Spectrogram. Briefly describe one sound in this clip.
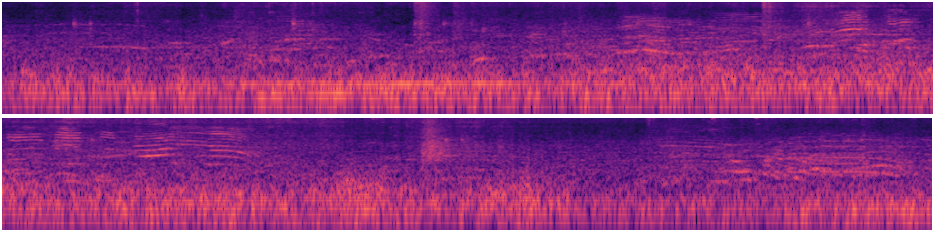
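A car engine rumbles as a car drives slowly past.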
